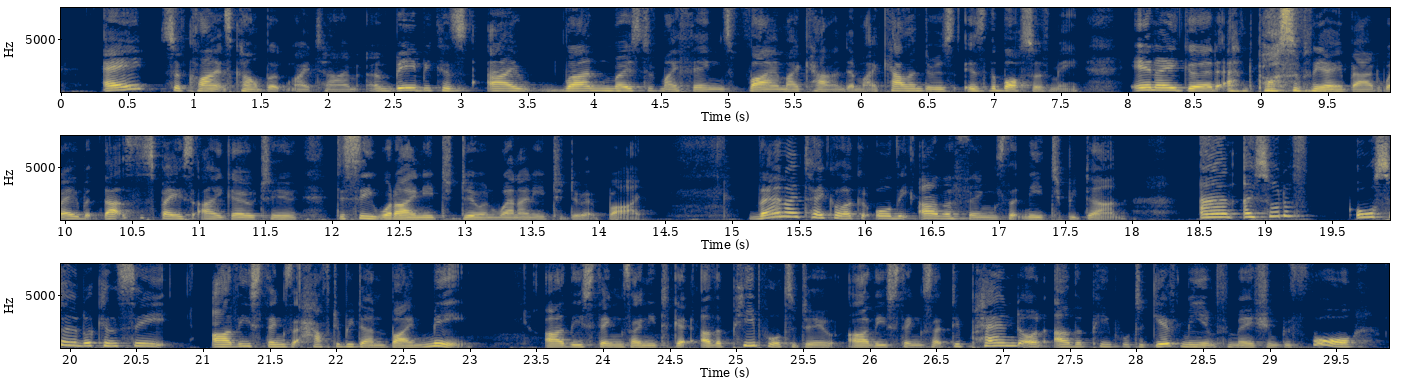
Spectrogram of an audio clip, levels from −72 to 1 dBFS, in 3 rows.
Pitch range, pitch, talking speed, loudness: 155-210 Hz, 175 Hz, 230 wpm, -19 LUFS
